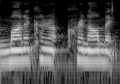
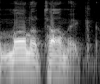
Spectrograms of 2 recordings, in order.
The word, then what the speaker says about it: monatomic: from heaven uh you know the the the monochronomic gold monotonomic how do you say it the uh it's the single atom gold uh monatomic monatomic gold okay orbitally rearranged monatomic gold single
